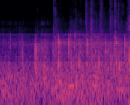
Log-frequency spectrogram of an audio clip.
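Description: Faint, scattered clapping from an outdoor audience: light irregular claps over low background noise.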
